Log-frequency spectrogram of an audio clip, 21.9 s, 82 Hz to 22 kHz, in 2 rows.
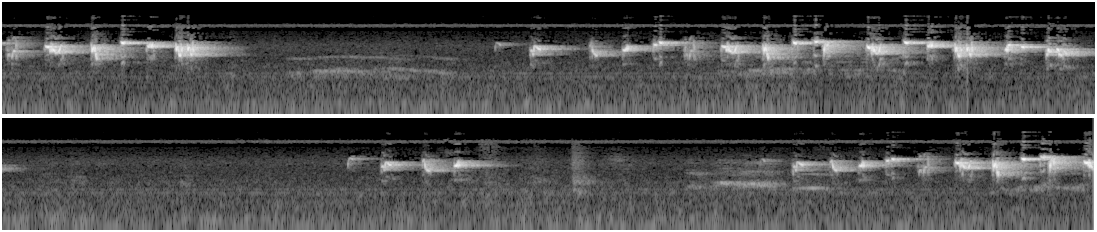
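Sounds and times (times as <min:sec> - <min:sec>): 
yellow-vented bulbul slurred and chattering song: 0:00.0 - 0:02.4, 0:04.9 - 0:11.2, 0:14.2 - 0:16.8, 0:18.1 - 0:21.8.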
